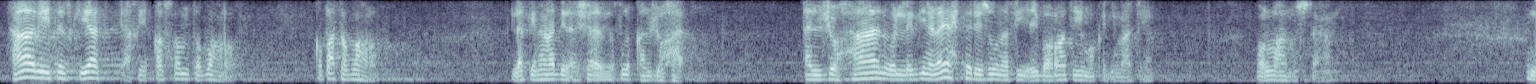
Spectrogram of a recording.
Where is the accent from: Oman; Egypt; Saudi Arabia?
Saudi Arabia; بل إني سمعت مرة أحد الشباب يلقي قصيدة شعر بين يدي أحد الدعاة عندنا في السعودية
